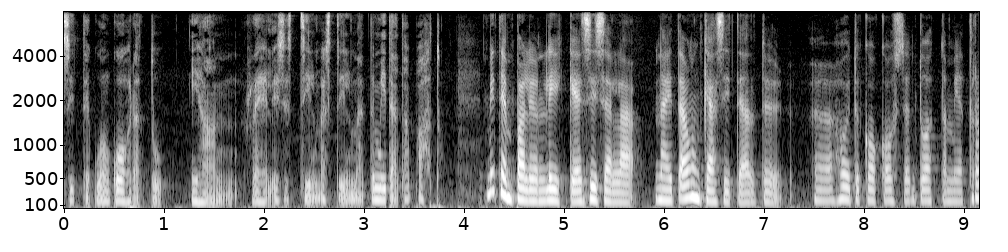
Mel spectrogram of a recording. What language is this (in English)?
Finnish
